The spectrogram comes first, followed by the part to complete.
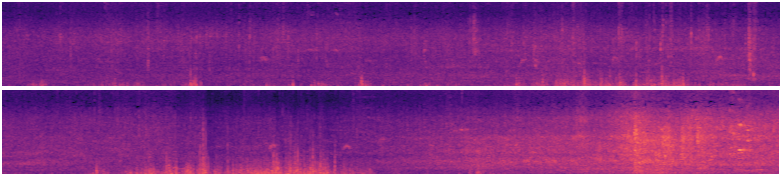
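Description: Wind buffeting the microphone in uneven gusts, strongest a little past the middle, over the sound of city street traffic.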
